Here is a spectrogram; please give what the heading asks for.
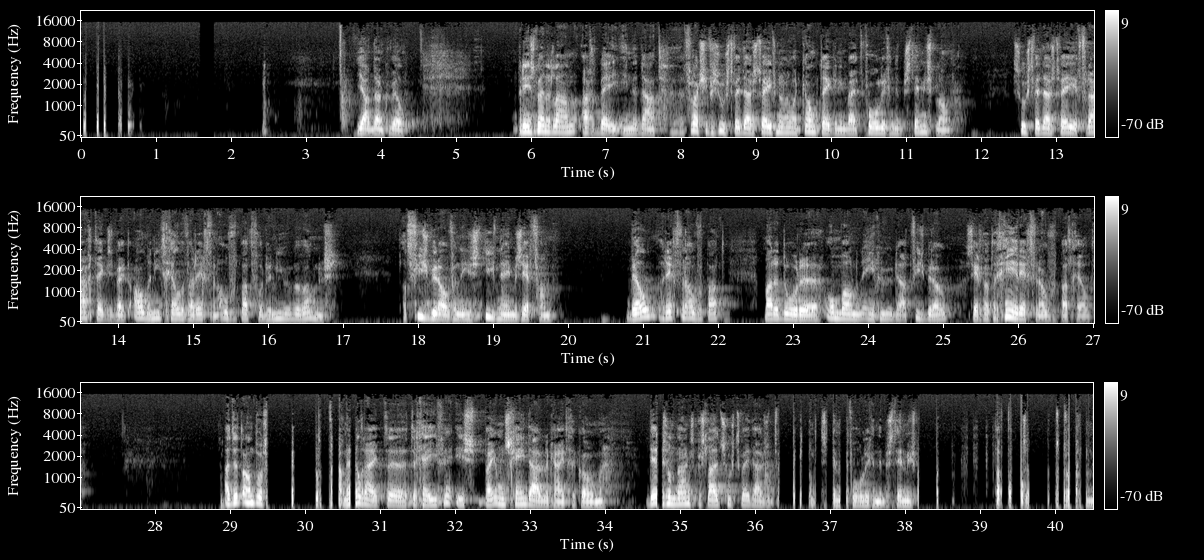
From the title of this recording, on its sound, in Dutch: Beeldvormende vergadering (Raadzaal)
